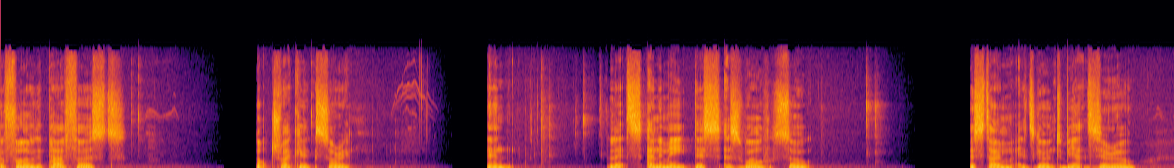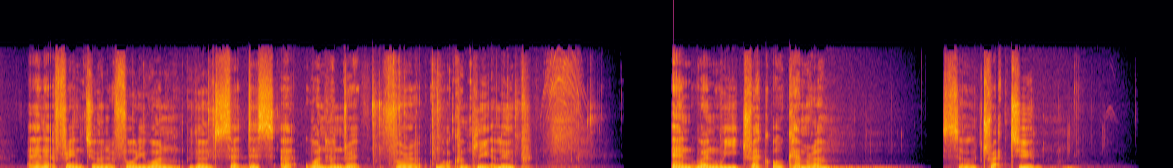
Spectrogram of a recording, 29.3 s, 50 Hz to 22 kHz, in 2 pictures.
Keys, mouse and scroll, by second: 0.0-1.5 drag, 5.9-7.3 drag, 7.3 shift+Left, 13.7-17.1 drag, 17.1 Left, 18.6 click, 19.5 KP_0, 20.8 i, 21.7 scroll up 2, 22.0-22.8 shift+middle drag, 22.8 click, 27.2 click, 27.9-28.7 scroll down 3, 28.7 click.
